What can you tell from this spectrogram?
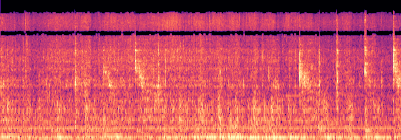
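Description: A steel spatula stirs and scrapes a thick masala gravy frying in oil in a kadai, with a few sharp knocks of the spatula against the pan.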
